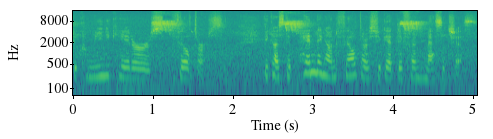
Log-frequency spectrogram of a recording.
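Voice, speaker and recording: A woman with a non-native accent and a fairly high pitch, ordinary pitch variation and a fairly quick pace, against noticeable background noise. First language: not English. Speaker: animal communicator. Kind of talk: interview.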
